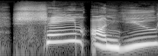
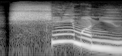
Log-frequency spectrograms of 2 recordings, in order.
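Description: First: Slow, loud, high scolding. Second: Yelled scolding. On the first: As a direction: drag out the shame like a public rebuke. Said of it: "she said". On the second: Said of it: "she yelled". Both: Acted.

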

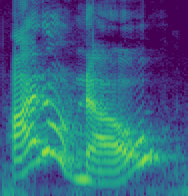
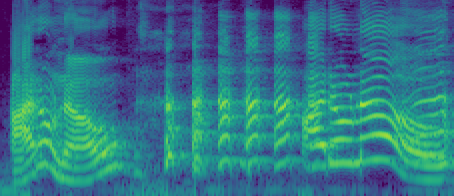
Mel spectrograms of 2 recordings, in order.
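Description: First: Slow, stretched shrug; slow baffled I don't know; slow drawn out. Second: Laughing helplessly, high; laughing admission. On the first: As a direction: drag it out, unsure. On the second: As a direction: giggle it out. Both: Real, not acted. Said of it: "this is my answer".

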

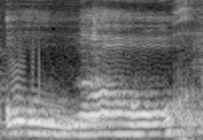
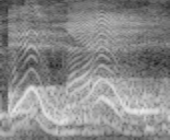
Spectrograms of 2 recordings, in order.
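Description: First: Low, drawn-out dying "oh, whoa"; dying grandma. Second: High, loud, delighted "oh, wow"; grandma's admiring catchphrase. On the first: Grandma dying beside granddaughter, low heavy awe. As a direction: imitate grandma's deathbed exclamation, pitched down. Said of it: "to hear her dying going". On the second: Grandma admiring granddaughter ready for prom, gushing. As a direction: imitate grandma gushing, pitched up. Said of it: "she loves that phrase". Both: Retold or imitated.

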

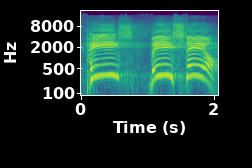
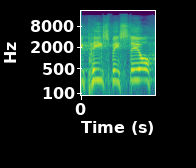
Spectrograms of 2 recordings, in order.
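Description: First: High, held-out preacher's command. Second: Said in the usual way. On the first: Acted. Preacher leading congregation as Jesus calming the sea, commanding. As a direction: rebuke the storm, long and high. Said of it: "Y'all say it with me".

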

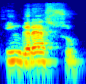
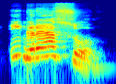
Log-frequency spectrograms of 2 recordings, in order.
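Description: First: Said in the usual way. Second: High, loud punch on Ingresso; loud exclamation. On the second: Real, not acted. Host reading chat greetings, loudly exclaiming the word Ingresso. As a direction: exclaim Ingresso, pitched up with a falling end.

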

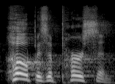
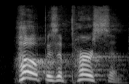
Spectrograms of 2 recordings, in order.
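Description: Both takes have the same delivery.

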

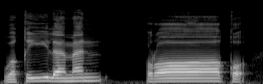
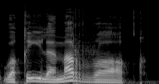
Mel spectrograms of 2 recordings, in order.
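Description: First: "من" and "راق" kept apart, "راق" held long; sakt after مَن. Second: "من راق" run together as "مر راق"; no pause, "من" assimilated into "راق"; merged without sakt. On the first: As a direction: clear "من", breathless pause, then long loud "راق". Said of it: "نصلها نقول". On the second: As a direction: drop the n of "من" into a doubled r on "راق". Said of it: "ولا نقول". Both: Shown as a demonstration.

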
